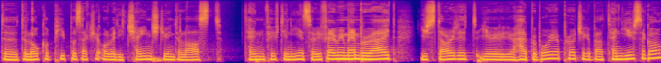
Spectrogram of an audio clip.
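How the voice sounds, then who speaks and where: In a very clean recording with a silent background, a man with a Swiss German accent speaks in a dry, close sound with no echo. His fairly high voice has a dark, mellow tone and fairly even intonation. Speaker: podcast host. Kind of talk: interview.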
